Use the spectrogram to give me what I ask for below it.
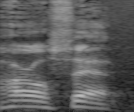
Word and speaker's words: charoset: Next, we're going to move over here about the charoset. Charoset is the right way to pronounce it.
